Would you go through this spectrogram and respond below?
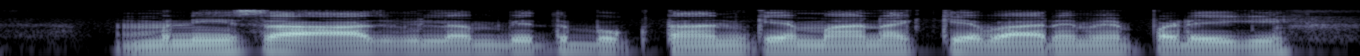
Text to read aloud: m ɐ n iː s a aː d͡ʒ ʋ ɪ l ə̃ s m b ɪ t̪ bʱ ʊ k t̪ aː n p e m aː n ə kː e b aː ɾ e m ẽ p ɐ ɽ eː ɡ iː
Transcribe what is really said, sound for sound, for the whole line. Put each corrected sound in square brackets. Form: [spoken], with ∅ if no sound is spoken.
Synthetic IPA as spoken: m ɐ n iː s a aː d͡ʒ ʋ ɪ l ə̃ [∅] m b ɪ t̪ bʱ ʊ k t̪ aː n [k] e m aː n ə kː e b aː ɾ e m ẽ p ɐ ɽ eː ɡ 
